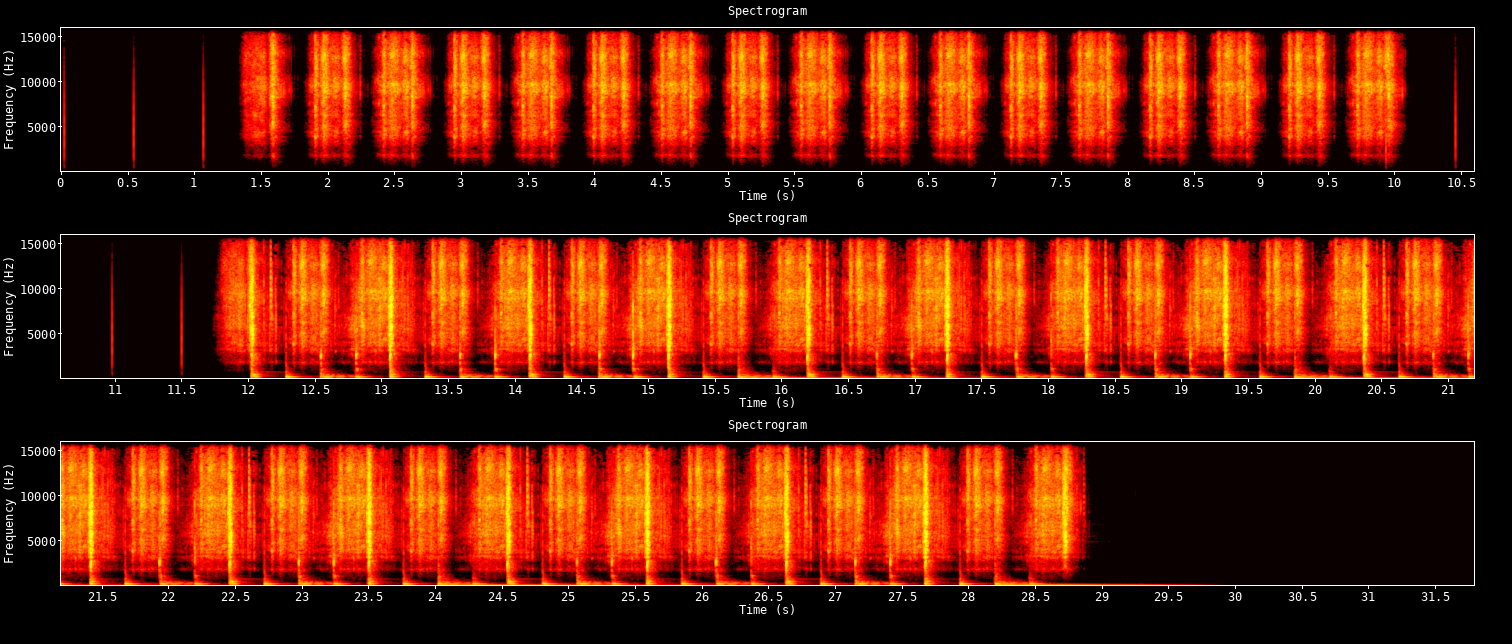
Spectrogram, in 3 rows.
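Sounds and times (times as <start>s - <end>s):
Latin American cumbia music: 11.9s - 29.6s.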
